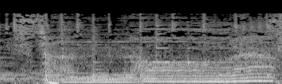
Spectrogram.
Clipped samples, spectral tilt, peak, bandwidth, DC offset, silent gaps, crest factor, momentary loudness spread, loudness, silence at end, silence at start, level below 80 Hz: under 0.1%; -4.5 dB/octave; 0 dBFS; 11.5 kHz; under 0.1%; none; 14 dB; 3 LU; -14 LUFS; 0 s; 0 s; -26 dBFS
